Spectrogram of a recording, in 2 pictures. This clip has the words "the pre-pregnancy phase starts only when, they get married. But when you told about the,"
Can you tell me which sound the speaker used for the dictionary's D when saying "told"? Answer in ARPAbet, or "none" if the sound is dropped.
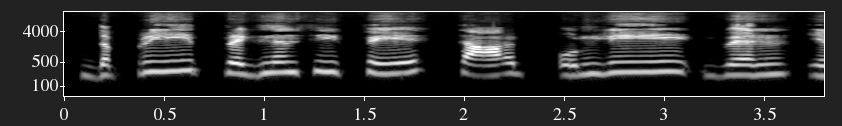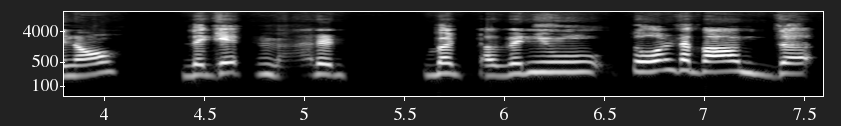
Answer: D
